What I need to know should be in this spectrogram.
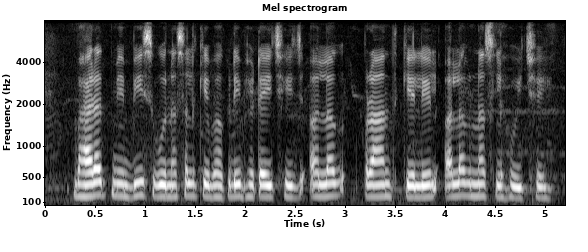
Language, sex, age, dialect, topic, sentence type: Magahi, female, 46-50, Western, agriculture, statement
